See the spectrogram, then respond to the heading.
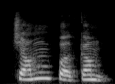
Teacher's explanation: చంపకంలో కూడా అనుస్వారం తర్వాత ప వచ్చింది కాబట్టి అనుస్వర స్థానంలో మకారం వస్తుంది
